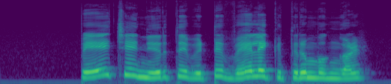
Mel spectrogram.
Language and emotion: Tamil, angry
